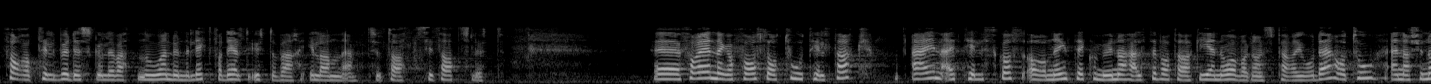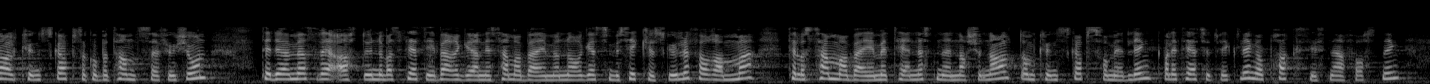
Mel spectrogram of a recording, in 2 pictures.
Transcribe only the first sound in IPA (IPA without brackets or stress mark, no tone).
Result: f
